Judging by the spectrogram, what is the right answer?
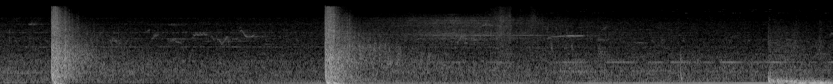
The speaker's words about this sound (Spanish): Luego le disparó a Roxy Rodel.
